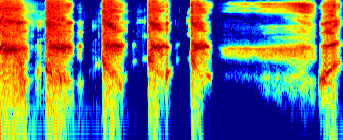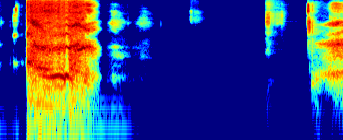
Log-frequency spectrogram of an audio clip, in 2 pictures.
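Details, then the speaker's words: A run of about five quick dry coughs, a drawn-out wheezy intake, then two more harsh coughs; the first fit of the day, hard enough to bring tears: repeated coughing fit. "First one of the day. That was a good one. I'm literally crying cuz of how hard I coughed."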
